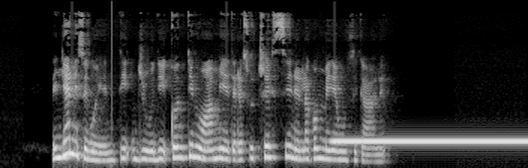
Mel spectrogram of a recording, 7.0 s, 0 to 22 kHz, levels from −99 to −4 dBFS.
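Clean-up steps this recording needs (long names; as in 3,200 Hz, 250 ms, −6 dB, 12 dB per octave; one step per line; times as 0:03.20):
click removal
notch filter 640 Hz, Q 30
echo removal 86 ms −23 dB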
